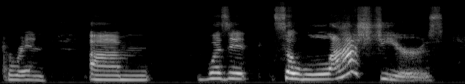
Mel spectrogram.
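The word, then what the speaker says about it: Karin: The Karen or Corinne, I think they're actually pronounced Corinne.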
